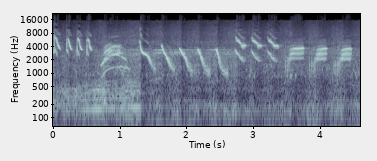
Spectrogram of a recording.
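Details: Black-winged myna lure sound with rapid stuttered notes, a pair of arched whistles, then a steady series of descending whistled strokes and short buzzy bursts near the end.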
